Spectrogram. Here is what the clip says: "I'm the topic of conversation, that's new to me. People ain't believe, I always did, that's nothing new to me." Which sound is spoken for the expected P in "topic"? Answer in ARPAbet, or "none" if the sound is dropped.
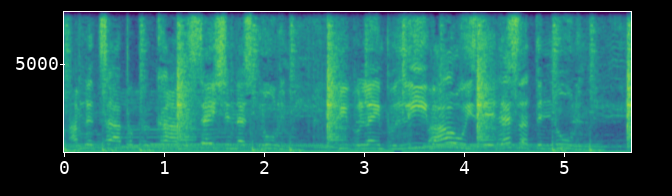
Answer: none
